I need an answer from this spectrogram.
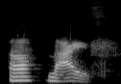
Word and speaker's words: alive: Alive, alive. Okay? That's a stress on the second syllable, isn't it? Alive.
